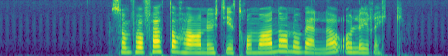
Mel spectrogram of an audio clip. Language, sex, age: Norwegian, female, 26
